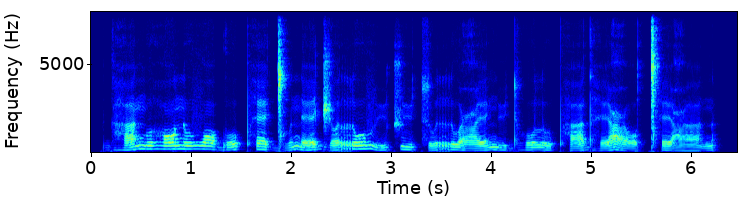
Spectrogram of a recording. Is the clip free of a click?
no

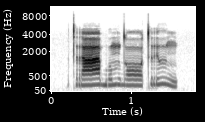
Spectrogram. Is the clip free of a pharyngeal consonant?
yes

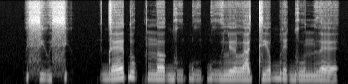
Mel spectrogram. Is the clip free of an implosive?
no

